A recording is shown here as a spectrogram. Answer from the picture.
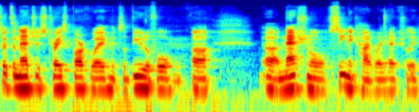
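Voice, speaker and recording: With a strong Southern US accent, a man speaks at a moderate pace and medium pitch, his tone bright and sharp but his intonation flat and monotone. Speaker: podcast co-host. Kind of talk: casual chat.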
